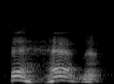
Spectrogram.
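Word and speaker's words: فهّم: Fahama. Donc, le ha, la 26e lettre de l'alphabet, elle est prononcée double deux fois, telle que dans la transcription que vous voyez en bas ici.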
